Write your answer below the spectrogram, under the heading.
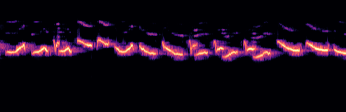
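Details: Female chestnut-bellied seed finch soliciting mating, calling insistently: a rapid run of short, high, slurred chirps, about four per second, each dipping and rising, delivered in an unbroken stream with no other sounds.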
